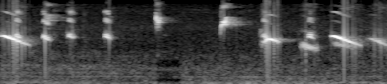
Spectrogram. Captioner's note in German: trinca ferro cantando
